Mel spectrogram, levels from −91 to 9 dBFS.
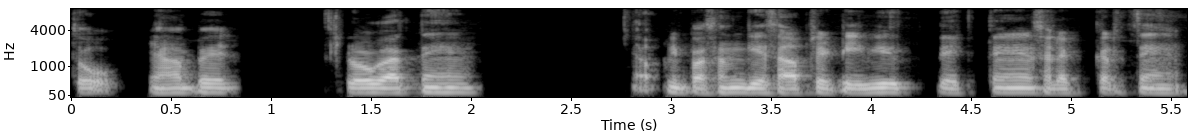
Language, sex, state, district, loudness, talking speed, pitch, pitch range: Hindi, male, Uttar Pradesh, Gorakhpur, -18 LUFS, 180 wpm, 110 Hz, 100-110 Hz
